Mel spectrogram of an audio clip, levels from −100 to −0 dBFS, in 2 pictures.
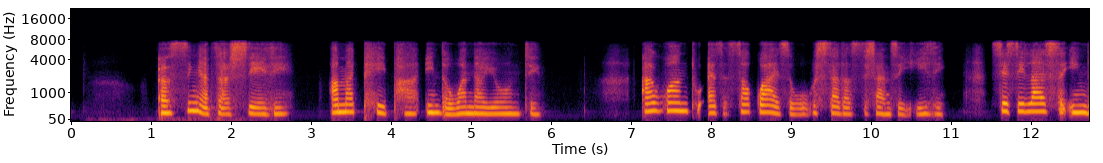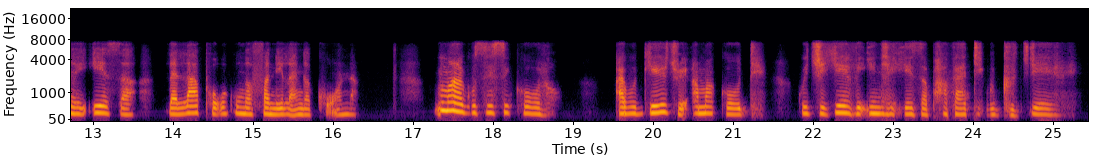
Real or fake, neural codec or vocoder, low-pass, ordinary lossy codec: fake; codec, 16 kHz in and 24 kHz out, 0.4 kbps, LongCat-Audio-Codec, two codebook decoder; 7.2 kHz; Opus, 32 kbps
